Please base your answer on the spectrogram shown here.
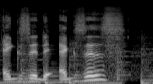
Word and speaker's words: Exed Exes: familiar name which is i believe it's pronounced exid exes e-x-e-d-e-x-e-s and it was renamed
